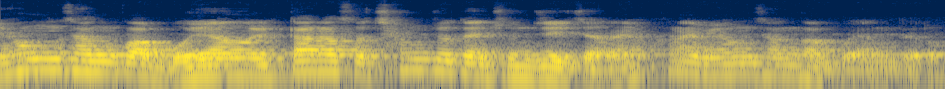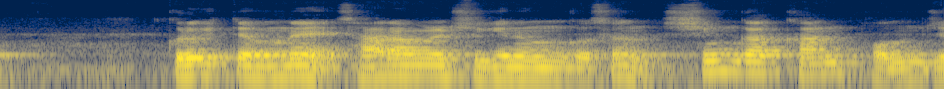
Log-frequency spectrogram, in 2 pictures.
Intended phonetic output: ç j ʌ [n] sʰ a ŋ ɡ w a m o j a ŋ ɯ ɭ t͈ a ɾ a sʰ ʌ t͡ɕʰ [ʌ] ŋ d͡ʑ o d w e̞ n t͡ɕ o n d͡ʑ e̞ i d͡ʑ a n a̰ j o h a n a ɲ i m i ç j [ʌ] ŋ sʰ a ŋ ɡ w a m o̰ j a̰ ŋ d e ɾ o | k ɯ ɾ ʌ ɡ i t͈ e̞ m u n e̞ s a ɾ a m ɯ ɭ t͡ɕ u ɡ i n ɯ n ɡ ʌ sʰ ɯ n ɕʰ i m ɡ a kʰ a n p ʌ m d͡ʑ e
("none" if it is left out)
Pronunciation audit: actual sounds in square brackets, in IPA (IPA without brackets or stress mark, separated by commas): ŋ, a, ʌ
